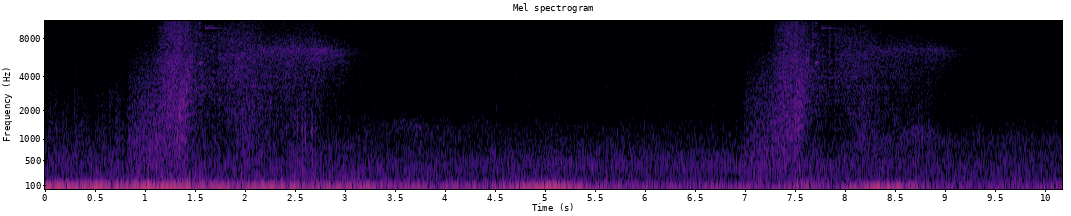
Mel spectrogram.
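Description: A sharp magical whoosh bursts out twice, then fades.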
